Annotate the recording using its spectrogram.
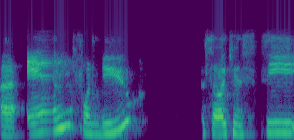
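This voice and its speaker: A woman speaks with a non-native accent. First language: not English. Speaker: social media trainer. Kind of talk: webinar training. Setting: video call. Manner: animated.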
